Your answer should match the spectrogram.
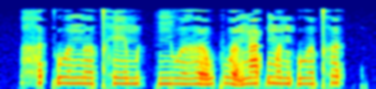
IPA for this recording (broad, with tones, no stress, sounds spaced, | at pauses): h ə˦˥ t̚ ʔ u˧ ə̯ ŋ əː˧ t̪ʰ e˧ m | ɲ u˨˩ ə̯ ɣ ə̰ː˧˥ w k w ə̰ː˧˨ ŋ a˦˥ k̚ m ə˧ n ʔ u˨˦ ə̯ t̪ʰ ə˦˥ t̚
